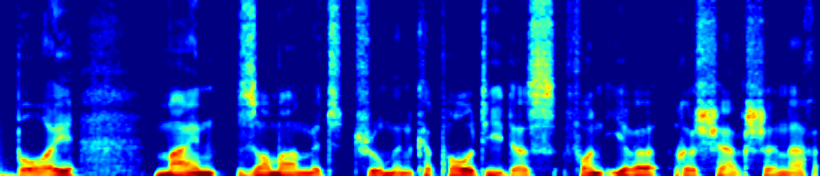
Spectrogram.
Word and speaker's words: Capote: Well, before I answer that question, I think I should explain that my name is really pronounced Capote. Everyone in Munich. Everyone calls me Capote. It's really Truman Capote. Capote.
